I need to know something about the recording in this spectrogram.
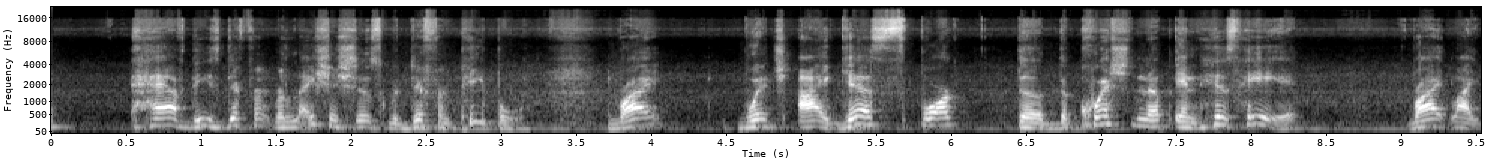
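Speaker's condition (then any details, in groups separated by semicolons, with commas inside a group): No condition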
